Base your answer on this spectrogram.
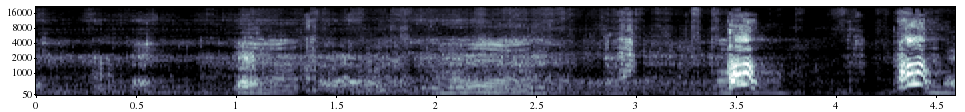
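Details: Dogs, pit bulls and a Malinois, romping in a yard during a tug-of-war game with a squeaky toy: a short whiny, wavering cry, then two sharp loud barks about a second apart over faint background noise.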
